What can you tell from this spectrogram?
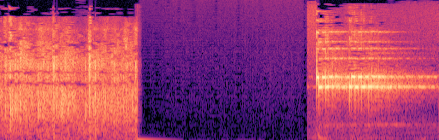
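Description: Crowd applause, a dense patter of clapping, cuts off abruptly about two seconds in. After a short silence, a loud electronic chime strikes near the end, its several steady ringing tones slowly fading.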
